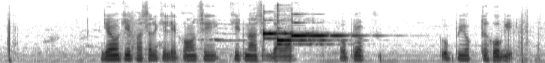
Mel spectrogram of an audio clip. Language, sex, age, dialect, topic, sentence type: Hindi, male, 31-35, Garhwali, agriculture, question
